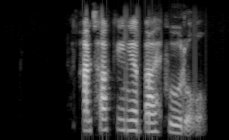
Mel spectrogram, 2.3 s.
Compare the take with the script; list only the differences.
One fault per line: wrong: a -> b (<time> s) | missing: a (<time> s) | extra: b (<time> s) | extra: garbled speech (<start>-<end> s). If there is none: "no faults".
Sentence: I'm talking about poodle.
no faults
